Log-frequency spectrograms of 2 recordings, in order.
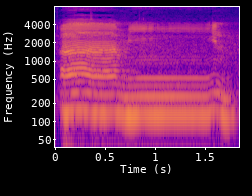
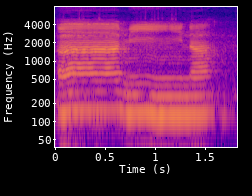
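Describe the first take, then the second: First: The final letter is said without a vowel. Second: The final letter is said with a vowel. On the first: The reader stops at this word. "kita matikan dia jadi Amin. Huruf nun dimatikan" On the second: The reading continues without stopping. "Asalnya Aminah"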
